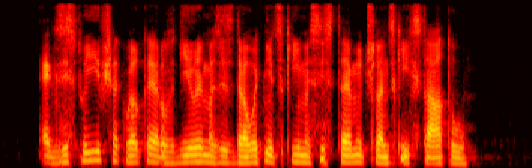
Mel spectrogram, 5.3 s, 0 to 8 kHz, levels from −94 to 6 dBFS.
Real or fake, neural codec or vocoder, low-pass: fake; codec, 16 kHz in and 24 kHz out, 1.1 kbps, FireRedTTS-2 codec; 7.2 kHz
